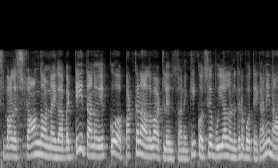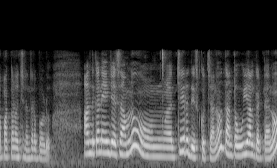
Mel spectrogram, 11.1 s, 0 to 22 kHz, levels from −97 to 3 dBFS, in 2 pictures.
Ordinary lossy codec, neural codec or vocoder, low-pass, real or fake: AAC, 48 kbps; none; 7.2 kHz; real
